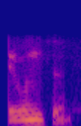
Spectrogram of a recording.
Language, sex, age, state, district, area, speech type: Nepali, male, 30-45, West Bengal, Kalimpong, rural, conversation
